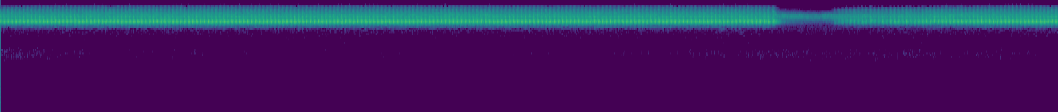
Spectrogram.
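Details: Grasshoppers in a continuous high, hissing trill with a fast, even pulse and no music; the chorus briefly drops out near the tenth second, then returns to full strength.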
